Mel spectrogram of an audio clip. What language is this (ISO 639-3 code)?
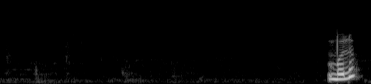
guj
